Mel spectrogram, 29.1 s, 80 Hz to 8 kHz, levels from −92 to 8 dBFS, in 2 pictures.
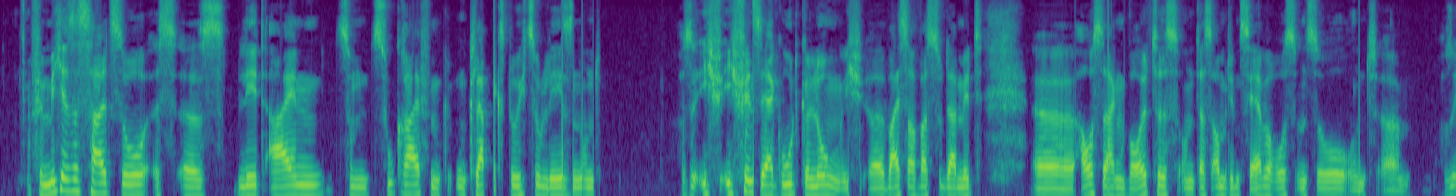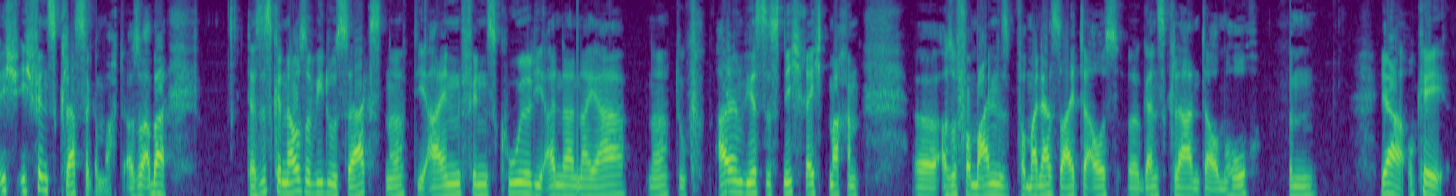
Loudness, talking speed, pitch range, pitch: -16 LUFS, 185 wpm, 115-135 Hz, 125 Hz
